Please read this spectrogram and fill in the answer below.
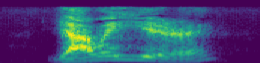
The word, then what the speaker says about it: Jehovah Jireh: Jehovah Jireh, Yahweh Yireh, depends on your pronunciation, means the Lord will see.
